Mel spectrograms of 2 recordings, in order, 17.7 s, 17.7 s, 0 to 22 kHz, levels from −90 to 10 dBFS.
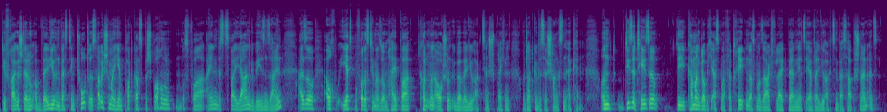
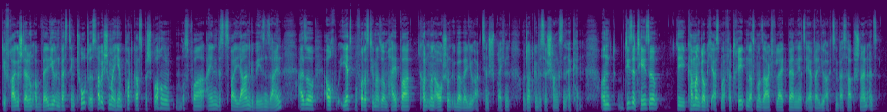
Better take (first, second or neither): first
